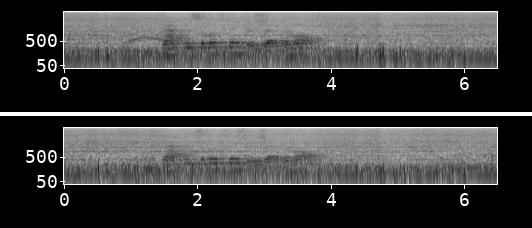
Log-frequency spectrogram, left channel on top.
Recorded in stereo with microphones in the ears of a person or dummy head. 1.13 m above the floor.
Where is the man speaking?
75° left (ahead or behind), 4.5 m.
